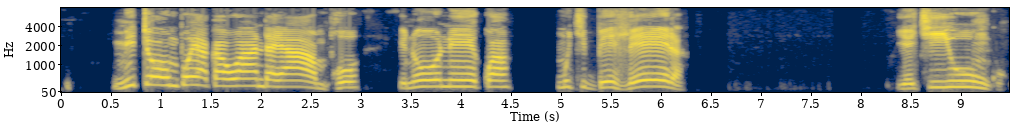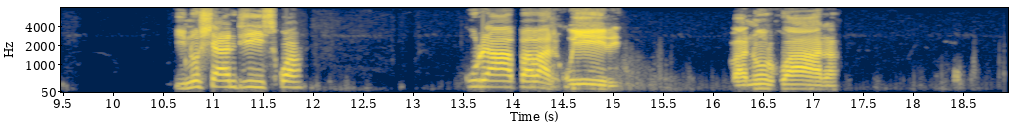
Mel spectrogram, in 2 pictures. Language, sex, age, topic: Ndau, male, 25-35, health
